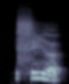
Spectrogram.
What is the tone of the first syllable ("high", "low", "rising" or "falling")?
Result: falling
